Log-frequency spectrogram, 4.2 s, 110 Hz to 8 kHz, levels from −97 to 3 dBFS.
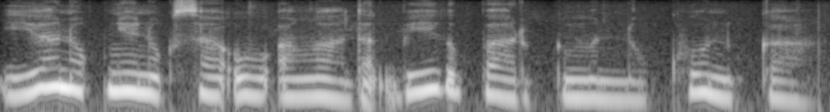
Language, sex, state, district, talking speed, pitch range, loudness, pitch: Garo, female, Meghalaya, North Garo Hills, 115 wpm, 190-235 Hz, -16 LUFS, 205 Hz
